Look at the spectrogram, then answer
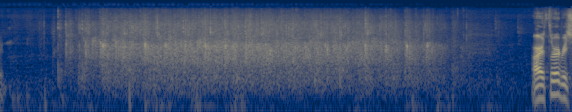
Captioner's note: audience applause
